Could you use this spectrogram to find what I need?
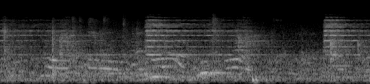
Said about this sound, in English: Just blocks from Twitter's headquarters and City Hall, the French American International School feels very San Francisco. So San Francisco, the school bell even sounds like the city's famous cable cars.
